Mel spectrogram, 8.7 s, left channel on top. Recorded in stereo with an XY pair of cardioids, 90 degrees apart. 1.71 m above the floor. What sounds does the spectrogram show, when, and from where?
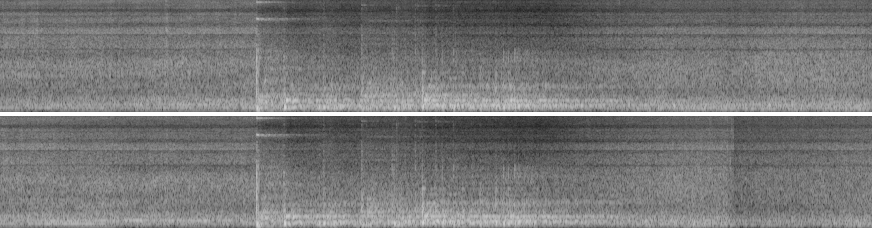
2.6 s a thud: 10° right, 4 m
